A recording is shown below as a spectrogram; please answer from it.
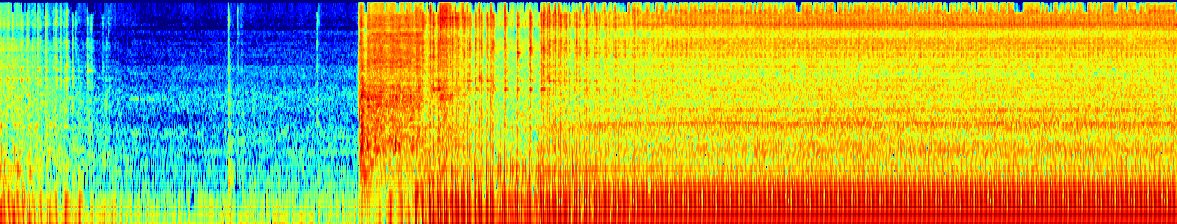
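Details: Toro zero-turn mower with clicking no-crank complaint, new solenoid, starter found locked up and now freed, new air filter: quiet, then engine catches at once and settles into steady, even idle with no stumble; normal start and idle.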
